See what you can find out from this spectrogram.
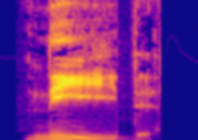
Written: need

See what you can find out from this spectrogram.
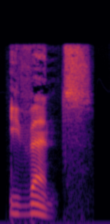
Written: events

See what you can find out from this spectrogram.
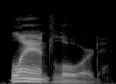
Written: landlord

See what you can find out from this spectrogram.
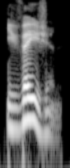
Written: evasion

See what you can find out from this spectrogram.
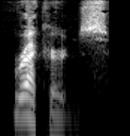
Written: records

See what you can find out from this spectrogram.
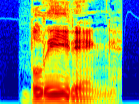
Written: bleeding

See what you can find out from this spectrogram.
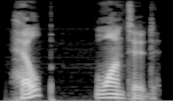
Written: help wanted

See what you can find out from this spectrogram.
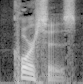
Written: courses

